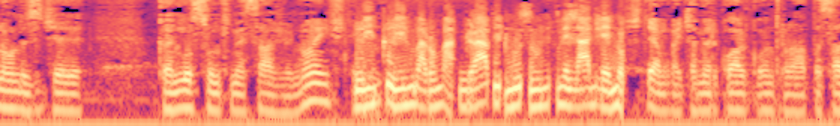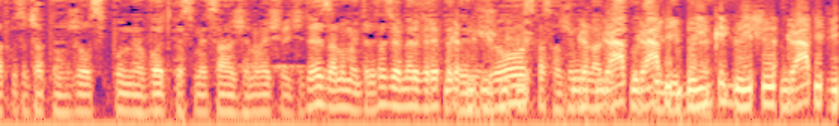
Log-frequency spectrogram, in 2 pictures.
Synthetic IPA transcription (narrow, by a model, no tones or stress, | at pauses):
nəund̪ezit͡ʃe | kənusunt̪me̞saʒunojʃt̪iliŋklimaɾoma̰ɡɾainusunmesaenʃt̪ijamkəait͡ʃamerɡ̚kualkont̪ɾolapəsat̪kusət͡ʃat̪əɨnʒospunːevət̪kəsunme̞saʒenojʃiɾet͡ʃit̪ezd̪anumajint̪eesazjomerɡɾepeɨnʒoskasəaʒũŋɡlaɡɾauɡailiŋkliɡɾa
